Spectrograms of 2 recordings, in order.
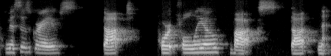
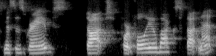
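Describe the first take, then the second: First: It is said slower and louder. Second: It is said at a normal pace.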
